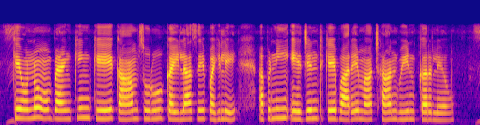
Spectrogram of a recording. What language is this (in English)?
Bhojpuri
